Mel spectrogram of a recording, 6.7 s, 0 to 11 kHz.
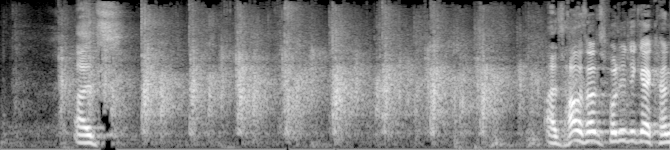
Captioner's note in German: Beifall BÜNDNIS 90/DIE GRÜNEN und vereinzelt CDU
